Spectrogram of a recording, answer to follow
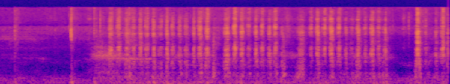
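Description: A coin scratching the coating off a paper scratch-off lottery ticket in a quick run of short strokes, after a single click about a second in; the scratching stops briefly near the end, then one more stroke.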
